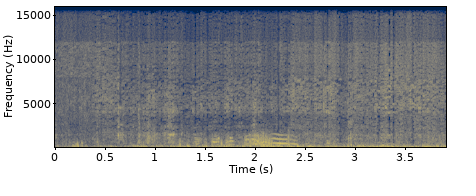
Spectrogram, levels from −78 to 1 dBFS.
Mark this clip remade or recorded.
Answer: recorded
